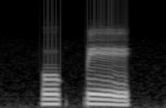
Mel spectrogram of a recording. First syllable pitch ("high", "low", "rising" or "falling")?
low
